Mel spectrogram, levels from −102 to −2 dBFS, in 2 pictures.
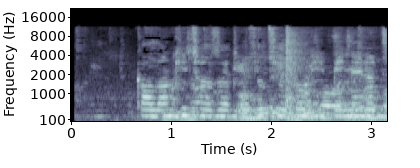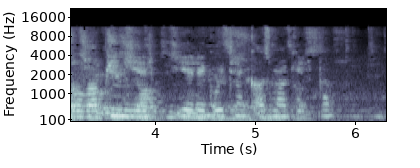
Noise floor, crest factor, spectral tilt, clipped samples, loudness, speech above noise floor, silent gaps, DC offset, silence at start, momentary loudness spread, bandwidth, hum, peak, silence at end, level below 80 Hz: -46 dBFS; 16 dB; -5 dB/octave; under 0.1%; -22 LUFS; 24 dB; none; under 0.1%; 0.05 s; 13 LU; 11.5 kHz; none; -6 dBFS; 0.05 s; -50 dBFS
